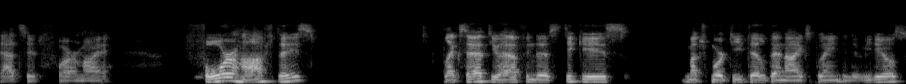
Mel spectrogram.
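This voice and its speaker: A man speaks with a German accent. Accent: non-native English, German-accented. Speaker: agile trainer. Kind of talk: explanatory monologue. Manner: halting, many false starts.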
